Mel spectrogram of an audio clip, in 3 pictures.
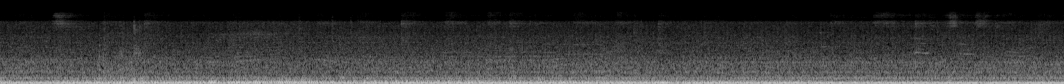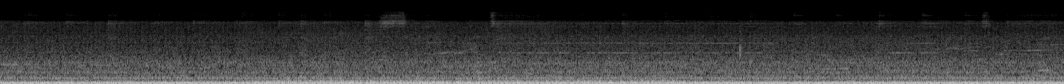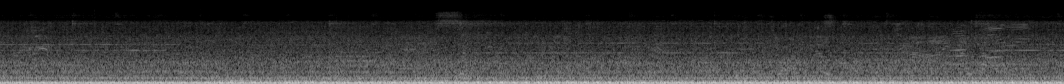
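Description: Off-road vehicle engine running steadily at low revs, an even low drone.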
